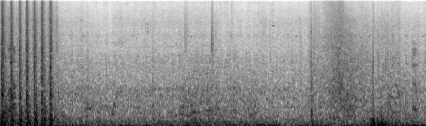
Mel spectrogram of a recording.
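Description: Tank cannon and machine-gun fire from a Stuart light tank in the Hell Let Loose video game: a fast loud burst of automatic shots at the start, then a steady rumbling engine din with a sharp single shot near the end.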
